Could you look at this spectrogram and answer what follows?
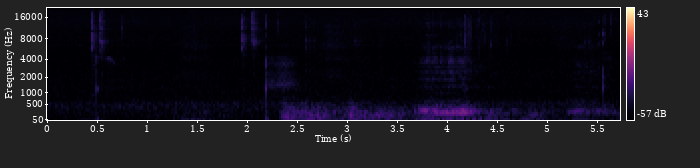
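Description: Low, muffled thunder rolls in after a couple of sharp clicks, swelling into a sustained rumble for several seconds before easing off, heard indoors with no talking.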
